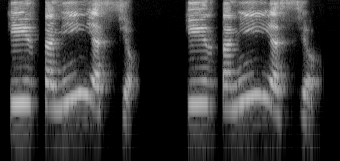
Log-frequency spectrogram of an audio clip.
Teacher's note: इतीदं कीर्तनीयस्य, की दीर्घ, कीर्तन शब्द सभी को पता है, नी भी दीर्घ लेना है और य के ऊपर आघात देना है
